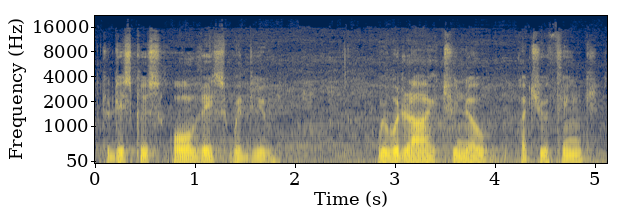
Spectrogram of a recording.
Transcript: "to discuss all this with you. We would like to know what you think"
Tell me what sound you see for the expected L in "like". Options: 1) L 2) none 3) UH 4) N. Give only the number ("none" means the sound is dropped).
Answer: 1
